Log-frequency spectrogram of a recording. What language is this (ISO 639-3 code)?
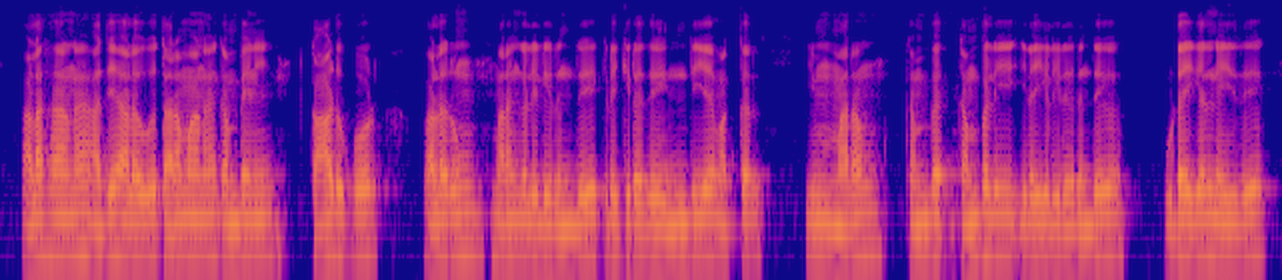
tam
